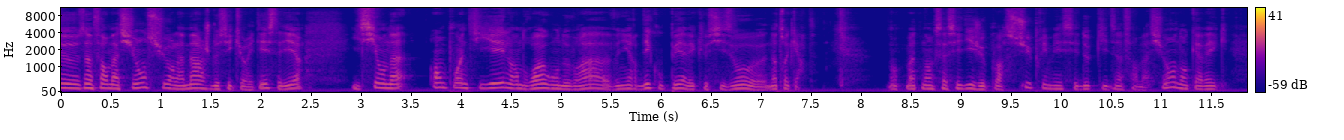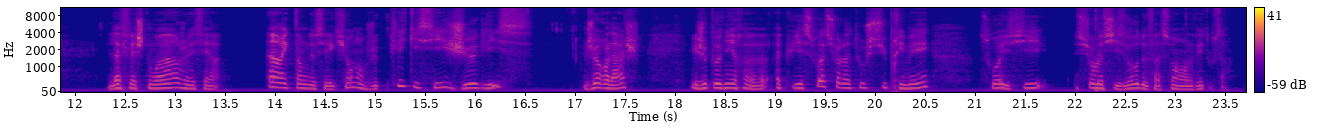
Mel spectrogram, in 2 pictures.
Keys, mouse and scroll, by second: 0.0 click, 0.8 middle click, 1.3 middle click, 7.5 click, 8.3-9.8 drag, 11.1 click, 12.5 click, 15.1-17.3 drag, 22.2 click.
